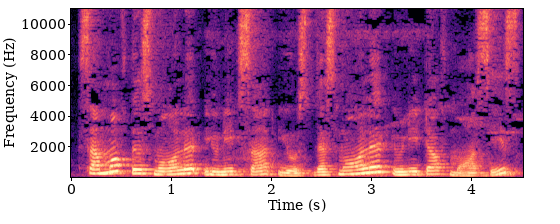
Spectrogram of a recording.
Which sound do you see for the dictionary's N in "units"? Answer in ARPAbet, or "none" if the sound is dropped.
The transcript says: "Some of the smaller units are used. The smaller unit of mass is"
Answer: N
